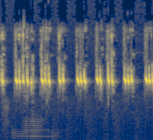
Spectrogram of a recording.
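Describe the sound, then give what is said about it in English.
A cricket-like insect chirps in steady, rapid bursts of high, shrill pulses, about nine groups in a row, with a brief low voiced hum under the first few. “There's a bug in my nose!”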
